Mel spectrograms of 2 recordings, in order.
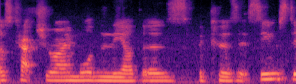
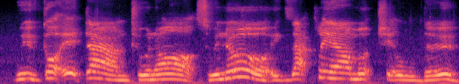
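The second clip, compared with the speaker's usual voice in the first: put-on large, stout man character voice; 3 semitones higher, 4 dB louder than usual. Narrator voicing a potion seller a player asks about: large stout man voice.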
